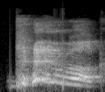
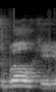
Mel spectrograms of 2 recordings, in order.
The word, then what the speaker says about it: Wilkie: That's not how you say my last name. Oh, that's right. It's Wilkie, isn't it? It is. Yeah. I It's spelled like Wilk, though. yeah, but the E is pronounced.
